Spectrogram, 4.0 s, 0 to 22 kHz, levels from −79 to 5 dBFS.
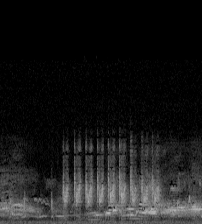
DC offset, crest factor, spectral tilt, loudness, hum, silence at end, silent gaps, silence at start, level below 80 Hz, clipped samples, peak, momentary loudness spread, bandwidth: under 0.1%; 18 dB; 0 dB/octave; -23 LUFS; none; 0 s; none; 0 s; -52 dBFS; under 0.1%; -8 dBFS; 12 LU; 16.5 kHz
